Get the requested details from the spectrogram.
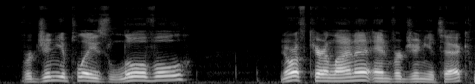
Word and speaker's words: Louisville: They play Boston College, Florida State, and Louisville. – God, you say it wrong. It's Louisville. – Louisville.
